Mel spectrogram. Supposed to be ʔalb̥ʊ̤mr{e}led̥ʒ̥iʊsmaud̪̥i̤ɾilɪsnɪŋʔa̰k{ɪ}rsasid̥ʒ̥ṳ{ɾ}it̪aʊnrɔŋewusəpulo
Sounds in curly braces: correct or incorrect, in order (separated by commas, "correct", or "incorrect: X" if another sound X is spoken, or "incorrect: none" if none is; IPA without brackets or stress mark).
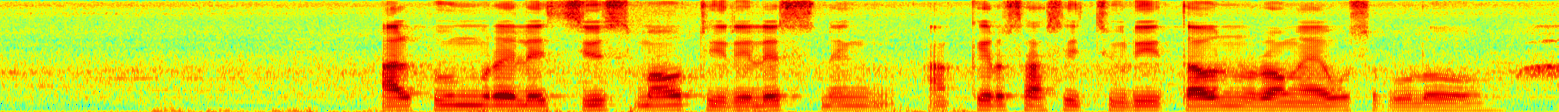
correct, correct, incorrect: l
